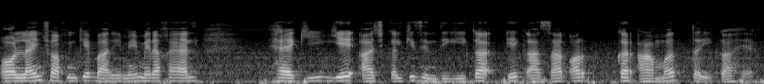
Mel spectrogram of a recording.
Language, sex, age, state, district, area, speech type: Urdu, female, 45-60, Delhi, South Delhi, urban, spontaneous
